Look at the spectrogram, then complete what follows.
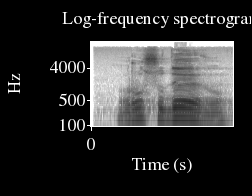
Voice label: "russudovu", dialettu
